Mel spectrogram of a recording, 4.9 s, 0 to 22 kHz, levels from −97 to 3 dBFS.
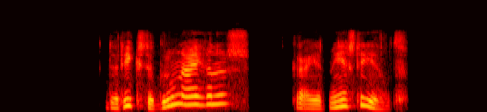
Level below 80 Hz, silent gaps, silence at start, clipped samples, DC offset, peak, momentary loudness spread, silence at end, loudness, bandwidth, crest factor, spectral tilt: -88 dBFS; 2.49-2.92 s; 1.1 s; under 0.1%; under 0.1%; -20 dBFS; 18 LU; 0.85 s; -36 LUFS; 7.2 kHz; 18 dB; -3.5 dB/octave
